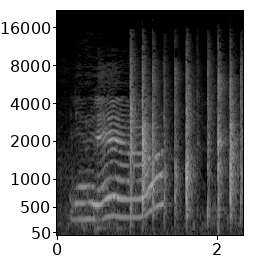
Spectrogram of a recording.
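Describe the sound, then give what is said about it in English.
One-handed clapping: a high, wavering voice rises briefly, then a quick series of sharp, crisp claps follows in an uneven rhythm. “One-handed clap, everybody. Those are the two weirdest claps I've ever seen in my life.”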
